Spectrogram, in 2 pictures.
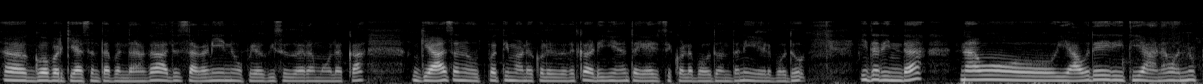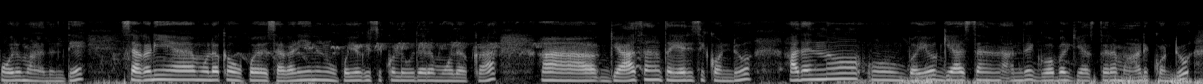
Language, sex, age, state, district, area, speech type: Kannada, male, 45-60, Karnataka, Tumkur, rural, spontaneous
